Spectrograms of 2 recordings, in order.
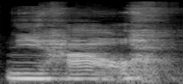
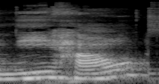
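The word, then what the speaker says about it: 你好: all know which is niow which means hello So niow based on the pronunciation it's n i is the sound of knee after you type an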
